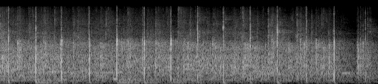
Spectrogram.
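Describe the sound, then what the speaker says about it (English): A tech conference audience at a Node event claps together in a light, scattered round, with individual sharp claps standing out before it quickly tapers off. "let's clap for ourselves"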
